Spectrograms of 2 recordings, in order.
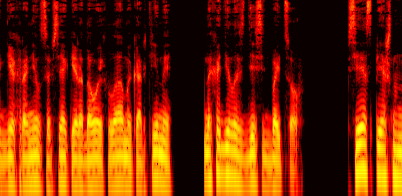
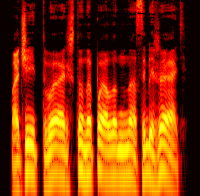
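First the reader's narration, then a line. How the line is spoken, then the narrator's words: Shouted. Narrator (Russian): выкрикнул тот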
